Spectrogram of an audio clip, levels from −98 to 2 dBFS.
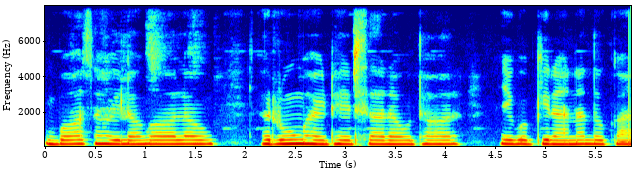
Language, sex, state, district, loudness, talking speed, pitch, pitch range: Magahi, female, Jharkhand, Palamu, -13 LUFS, 110 wpm, 220 Hz, 215-225 Hz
